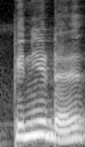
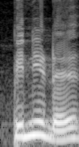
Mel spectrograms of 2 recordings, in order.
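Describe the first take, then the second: The two takes are said the same way.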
